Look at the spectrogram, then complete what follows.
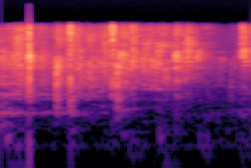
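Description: audience applauding

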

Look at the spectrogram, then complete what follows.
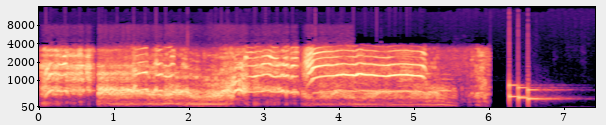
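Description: dog barking and growling

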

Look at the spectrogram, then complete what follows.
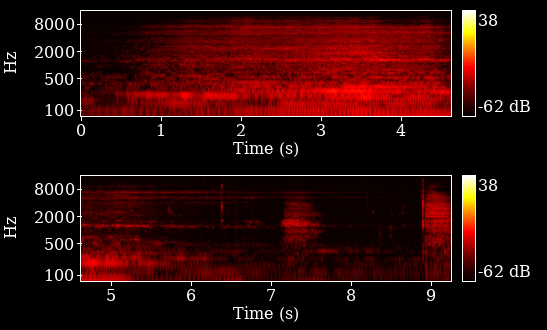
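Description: motorcycle passing by

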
